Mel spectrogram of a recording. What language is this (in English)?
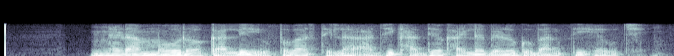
Odia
